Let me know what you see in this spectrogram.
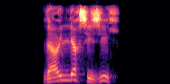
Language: Kabyle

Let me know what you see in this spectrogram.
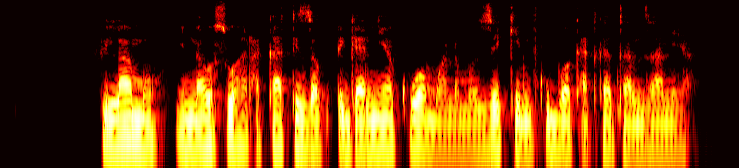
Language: Swahili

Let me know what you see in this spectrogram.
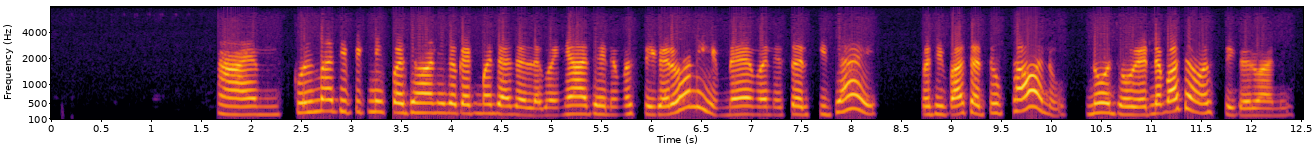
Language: Gujarati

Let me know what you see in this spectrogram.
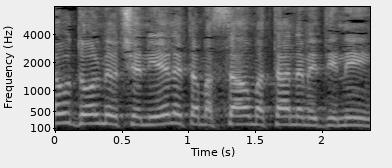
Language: Hebrew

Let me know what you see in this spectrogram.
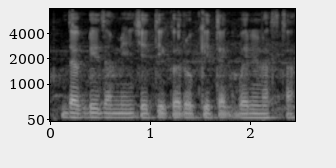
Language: Marathi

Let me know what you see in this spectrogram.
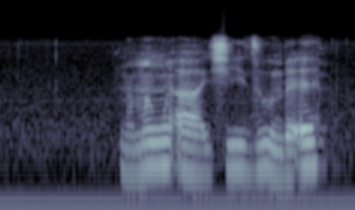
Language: Venda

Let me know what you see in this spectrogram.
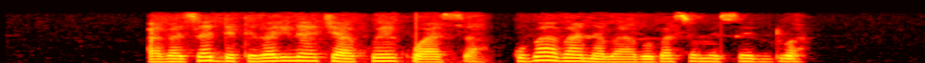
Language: Ganda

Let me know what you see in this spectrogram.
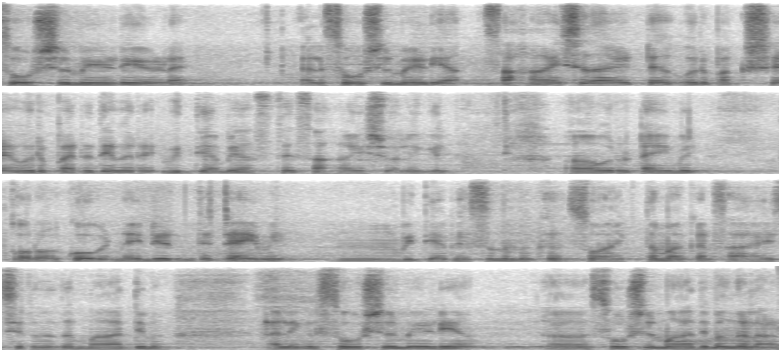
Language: Malayalam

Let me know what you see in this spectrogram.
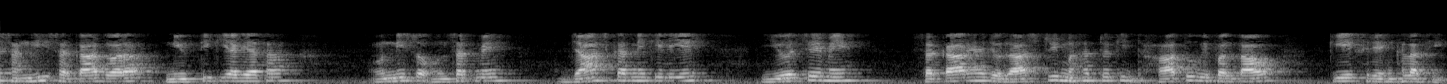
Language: Hindi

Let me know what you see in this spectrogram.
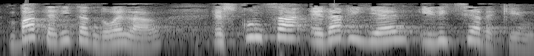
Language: Basque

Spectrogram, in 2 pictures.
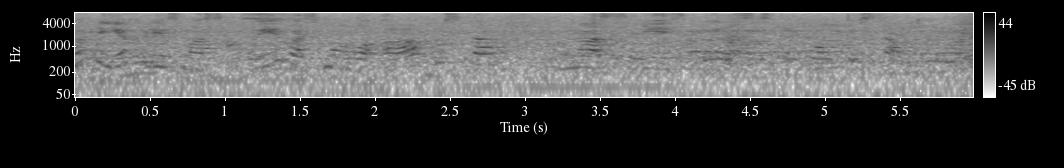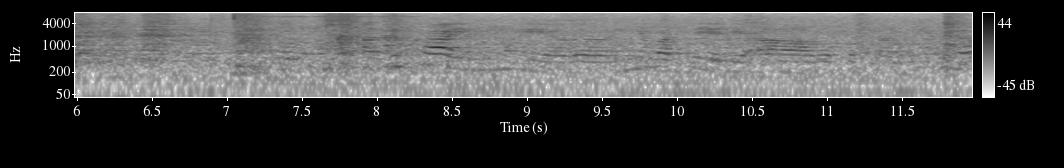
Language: Russian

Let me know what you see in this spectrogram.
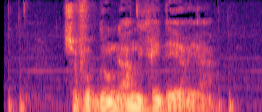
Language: Dutch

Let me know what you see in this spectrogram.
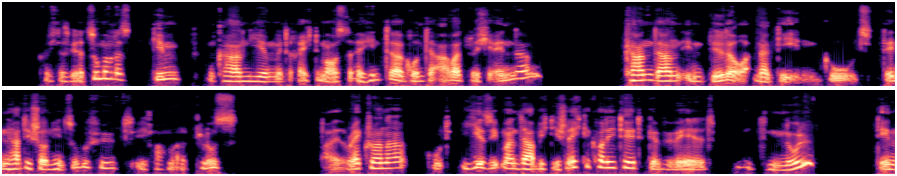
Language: German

